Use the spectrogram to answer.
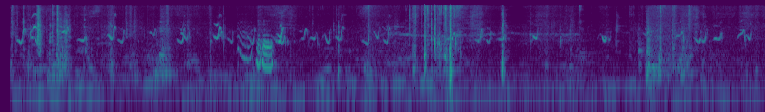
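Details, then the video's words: Baby partridge chicks feeding, giving short high peeping chirps in scattered bursts, with some clicking and knocking noises in between. "best baby partridge food,baby pheasant bird speak"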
